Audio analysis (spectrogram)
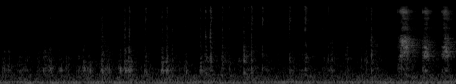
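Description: A small brush held in a gloved hand is swept along the rows of keys on a black plastic laptop keyboard, making soft, irregular brushing and clicking scrapes over a steady low hum. Near the end, a few louder, brighter bursts stand out.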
